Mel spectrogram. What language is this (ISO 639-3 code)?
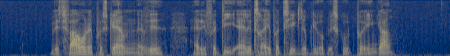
dan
